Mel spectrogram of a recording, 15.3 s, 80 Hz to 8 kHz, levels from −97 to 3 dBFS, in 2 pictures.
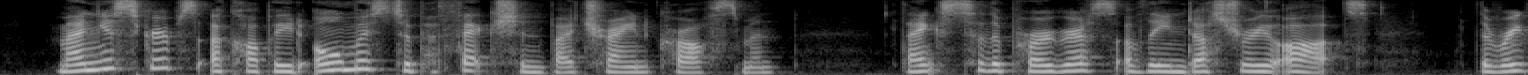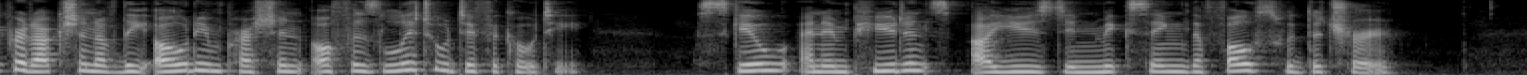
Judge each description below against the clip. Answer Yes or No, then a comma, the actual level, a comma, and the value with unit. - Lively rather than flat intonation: No, average, 2.7 semitones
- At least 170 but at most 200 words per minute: No, average, 150 wpm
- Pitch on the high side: Yes, high, 235 Hz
